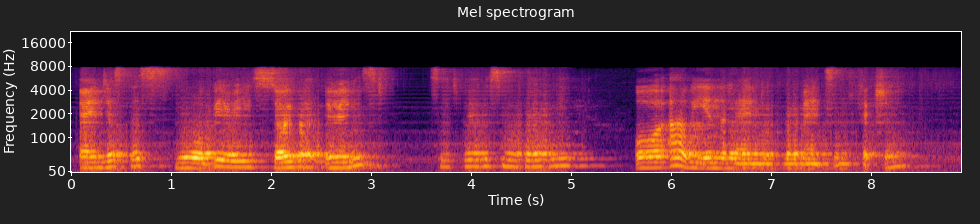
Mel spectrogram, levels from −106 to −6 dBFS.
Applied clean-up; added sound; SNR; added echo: neural separator model SepFormer DNS4.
